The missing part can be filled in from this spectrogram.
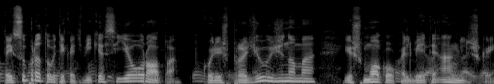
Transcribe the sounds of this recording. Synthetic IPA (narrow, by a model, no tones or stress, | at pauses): t̪ɐɪsʊpɾɐt̪ɐʊt̪ʲɪkɐt̪ʲʋʲiːkʲɛsʲiːɛʊɾɔːpɐ̰kʊɾɪʃpɾɐd͡ʒʲuːʒʲɪnoːmɐ | ɪʃmoːkɐʊkɐlʲbʲeːt̪ʲɪɑˑŋɡlʲɪʃkɐ̰ɪ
